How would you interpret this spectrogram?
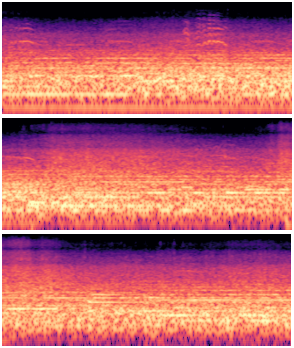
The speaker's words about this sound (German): Der Tag erwacht zum Leben und so auch der rauschende Atlantik.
